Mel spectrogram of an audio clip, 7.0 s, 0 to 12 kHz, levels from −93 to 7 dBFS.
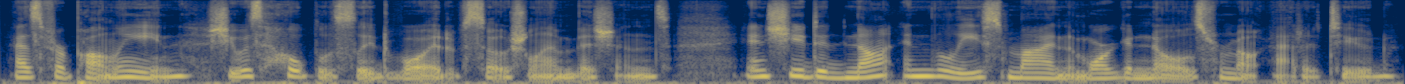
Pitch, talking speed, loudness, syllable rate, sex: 200 Hz, 195 wpm, -18 LUFS, 6.1 syllables/s, female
